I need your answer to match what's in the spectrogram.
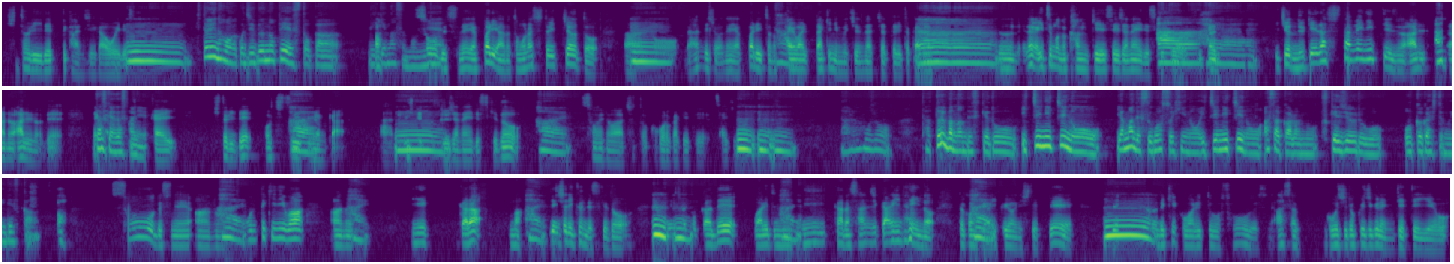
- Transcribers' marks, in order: other background noise
- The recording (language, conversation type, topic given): Japanese, podcast, 休日の過ごし方でいちばん好きなのは何ですか？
